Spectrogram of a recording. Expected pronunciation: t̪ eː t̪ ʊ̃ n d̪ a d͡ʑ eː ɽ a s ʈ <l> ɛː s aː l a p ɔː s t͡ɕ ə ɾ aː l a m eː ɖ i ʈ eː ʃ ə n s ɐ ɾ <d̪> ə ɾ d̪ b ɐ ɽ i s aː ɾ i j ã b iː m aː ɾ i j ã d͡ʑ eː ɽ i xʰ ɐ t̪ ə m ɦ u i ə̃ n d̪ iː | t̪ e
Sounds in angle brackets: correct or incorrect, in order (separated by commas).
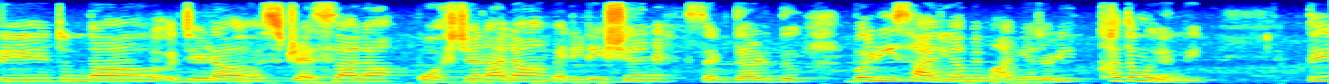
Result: incorrect, correct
